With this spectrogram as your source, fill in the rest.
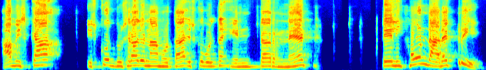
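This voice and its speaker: A man instructs trainees in a patient, step-by-step lecture. His voice sits a little high for a man, and he keeps pausing to check that everyone is following. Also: steady tone, a bit bright. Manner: explains step by step, checks in often with "theek hai".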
